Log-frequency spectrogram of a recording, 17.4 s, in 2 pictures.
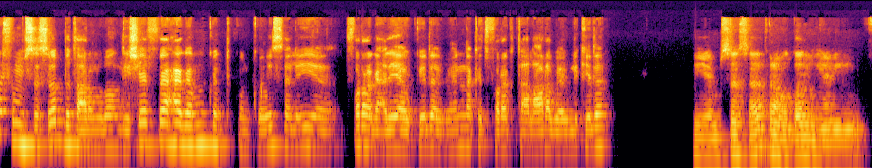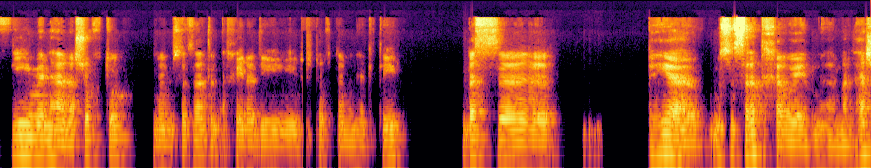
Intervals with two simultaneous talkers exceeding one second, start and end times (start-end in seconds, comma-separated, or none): none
